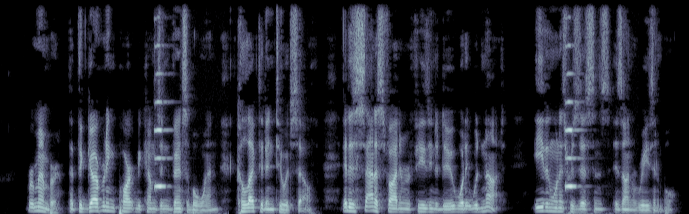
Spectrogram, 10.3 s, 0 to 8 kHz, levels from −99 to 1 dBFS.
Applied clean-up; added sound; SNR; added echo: none; Bowed string instrument; -1 dB; none.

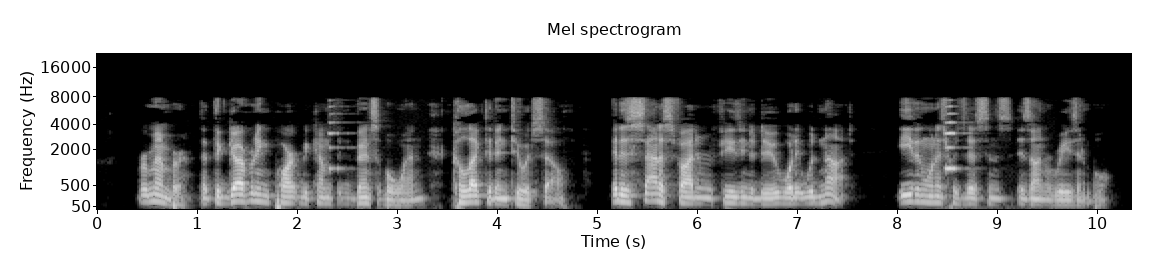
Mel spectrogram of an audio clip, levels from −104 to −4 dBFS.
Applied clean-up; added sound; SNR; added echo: neural mask model RNNoise.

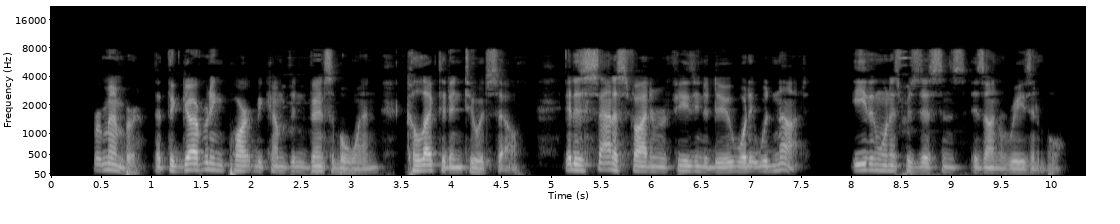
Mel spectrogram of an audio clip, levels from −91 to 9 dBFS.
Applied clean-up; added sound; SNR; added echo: neural mask model DeepFilterNet 3.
